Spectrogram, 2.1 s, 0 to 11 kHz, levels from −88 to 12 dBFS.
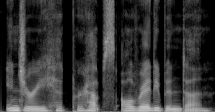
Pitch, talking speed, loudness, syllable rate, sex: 185 Hz, 165 wpm, -19 LUFS, 5.6 syllables/s, female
